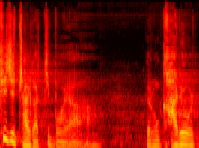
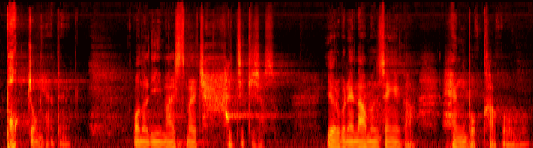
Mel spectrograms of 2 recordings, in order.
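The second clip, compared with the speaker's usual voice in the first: soft whisper into the close; 4 semitones lower, 10 dB quieter than usual. Acted. Pastor closing the sermon to the congregation in a whisper. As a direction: hush it down to a whisper.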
